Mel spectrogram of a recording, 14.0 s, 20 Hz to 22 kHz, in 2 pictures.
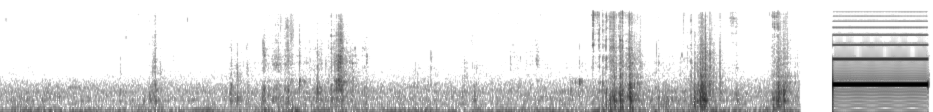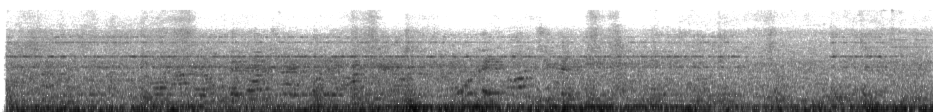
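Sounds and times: wet chewing: 0.6s - 6.0s
loud test-pattern beep: 6.2s - 7.0s.

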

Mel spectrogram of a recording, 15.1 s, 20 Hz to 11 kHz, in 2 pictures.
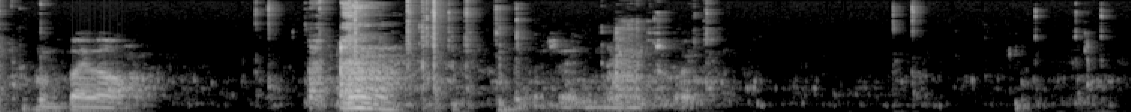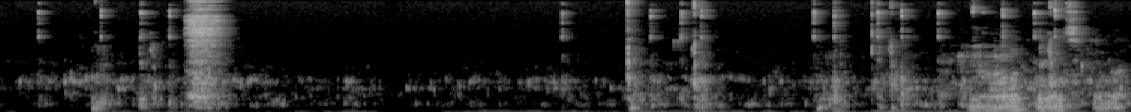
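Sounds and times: computer mouse clicks: 1.7s - 2.0s, 5.9s - 6.2s, 6.8s - 8.8s, 11.2s - 14.8s.

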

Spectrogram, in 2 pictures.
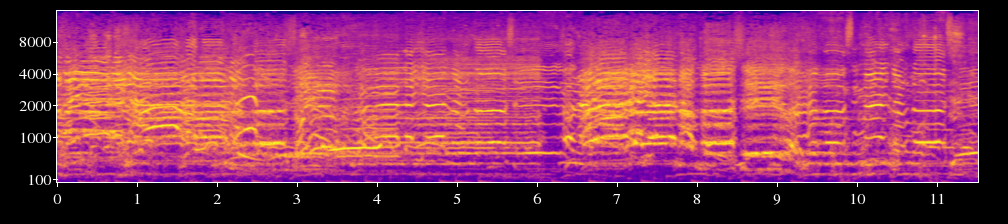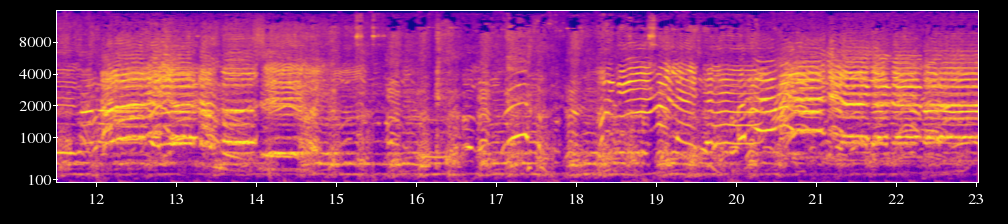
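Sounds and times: group chanting: 0.0s - 23.0s.

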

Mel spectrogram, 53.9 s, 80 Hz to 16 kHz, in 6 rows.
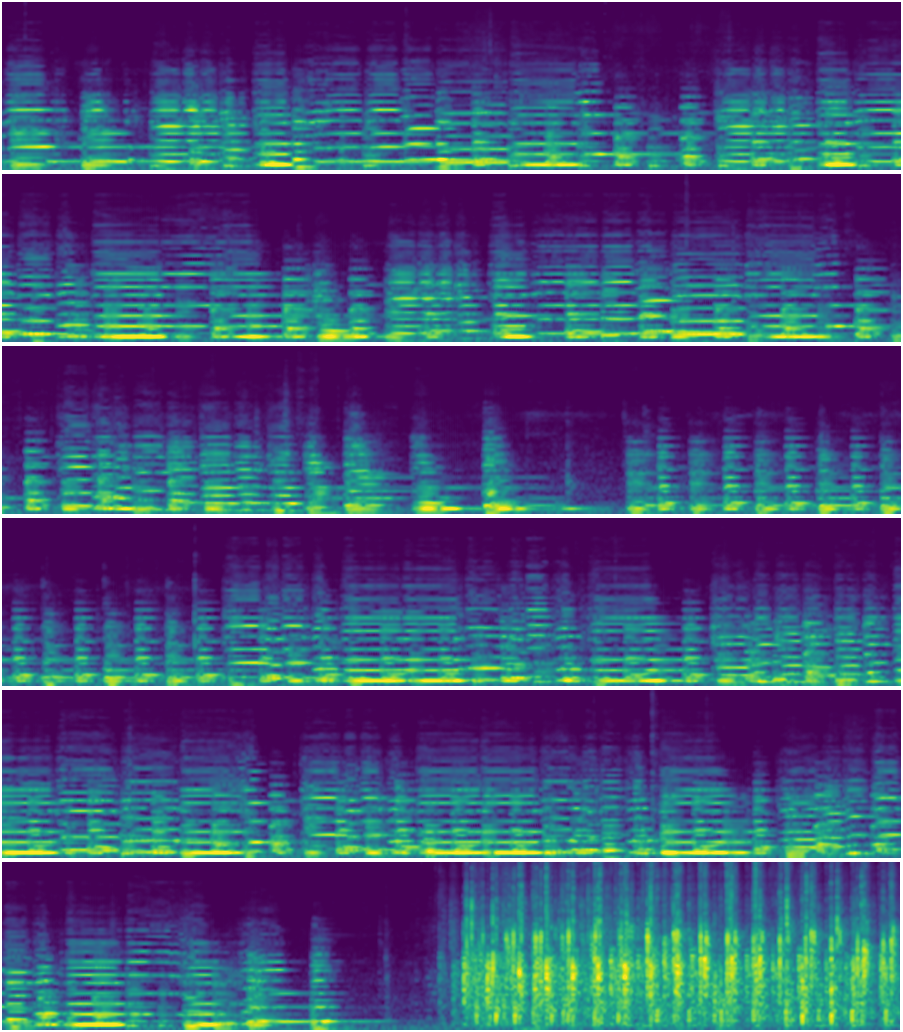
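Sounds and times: cello and piano playing: 0.0s - 49.1s
audience applause: 49.2s - 53.9s.

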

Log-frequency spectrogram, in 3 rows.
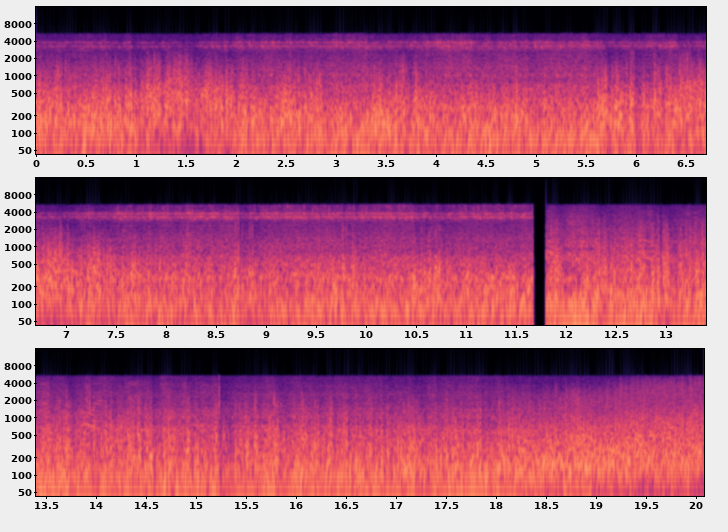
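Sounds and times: boat engine running: 0.0s - 20.0s.

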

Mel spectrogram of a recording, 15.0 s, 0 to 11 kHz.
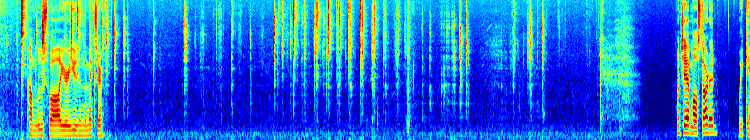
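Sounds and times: small metal clicks of screws: 0.3s - 9.4s, 10.0s - 11.0s.

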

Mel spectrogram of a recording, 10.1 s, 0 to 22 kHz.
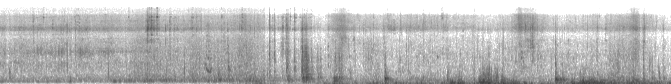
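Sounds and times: wind on microphone: 4.8s - 10.0s.

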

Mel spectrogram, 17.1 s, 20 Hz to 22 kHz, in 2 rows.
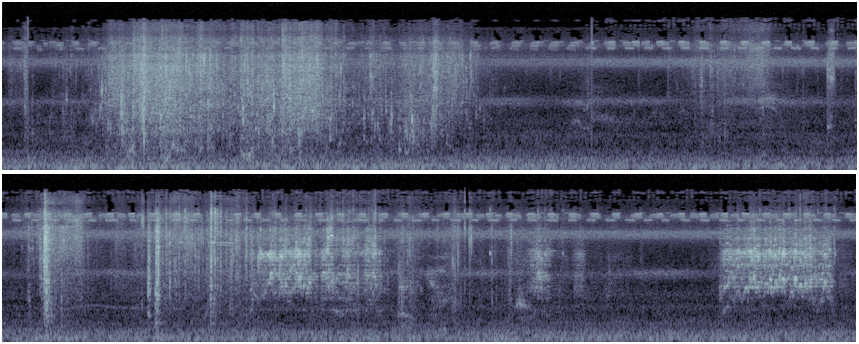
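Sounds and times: steady low rumble: 0.0s - 11.0s, 12.1s - 15.7s.

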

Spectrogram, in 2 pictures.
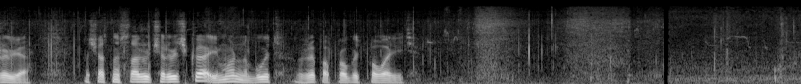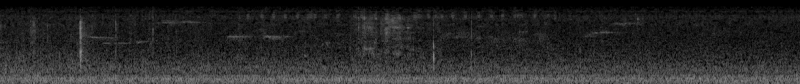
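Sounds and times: high bird chirps: 8.8s - 14.5s.

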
